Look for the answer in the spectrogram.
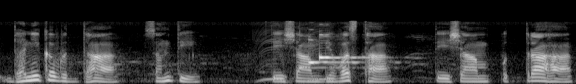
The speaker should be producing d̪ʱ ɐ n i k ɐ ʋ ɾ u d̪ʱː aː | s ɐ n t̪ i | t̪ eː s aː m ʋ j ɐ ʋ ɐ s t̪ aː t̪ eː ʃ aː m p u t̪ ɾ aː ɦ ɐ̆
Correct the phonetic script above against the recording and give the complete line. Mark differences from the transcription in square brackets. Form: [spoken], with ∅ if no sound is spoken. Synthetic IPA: d̪ʱ ɐ n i k ɐ ʋ ɾ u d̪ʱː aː | s ɐ n t̪ i | t̪ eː [ʃ] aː m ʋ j ɐ ʋ ɐ s [t̪ʰ] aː t̪ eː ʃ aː m p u t̪ ɾ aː ɦ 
